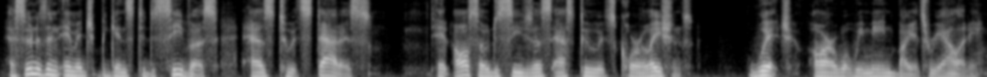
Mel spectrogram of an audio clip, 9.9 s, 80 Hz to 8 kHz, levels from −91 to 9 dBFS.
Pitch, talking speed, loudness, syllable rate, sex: 135 Hz, 175 wpm, -19 LUFS, 5.5 syllables/s, male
